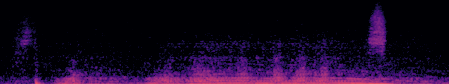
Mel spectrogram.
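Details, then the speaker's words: Engine recently partly rebuilt with new parts: deep steady rumble with faint, loosely regular tapping about three to four per second. The knock was heard leaving the dealership, then vanished on the road; cause unknown. "knocking I heard it when I left the dealership there too I thought oh jeez you'd hear like a as he left but then as soon as I went up the road it was gone so I don't know what that noise was"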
